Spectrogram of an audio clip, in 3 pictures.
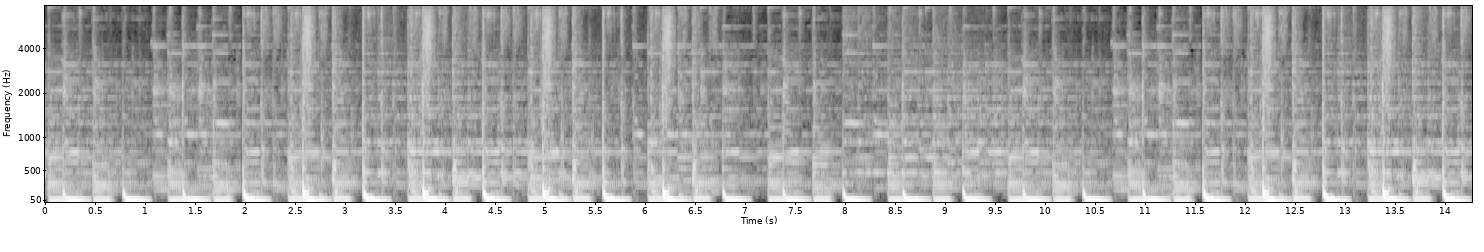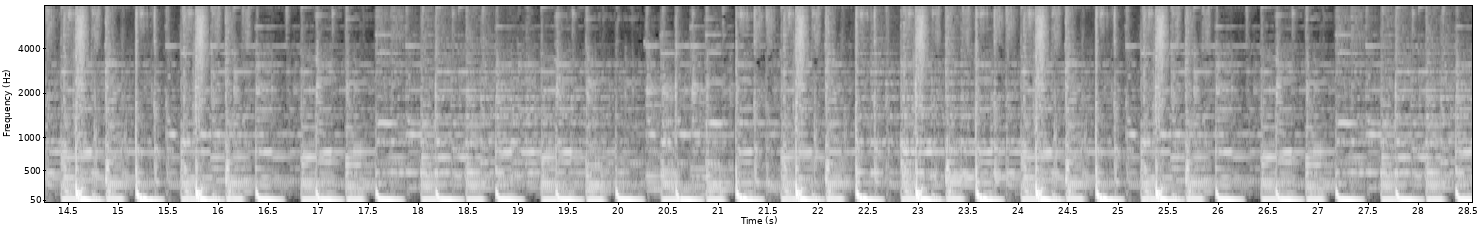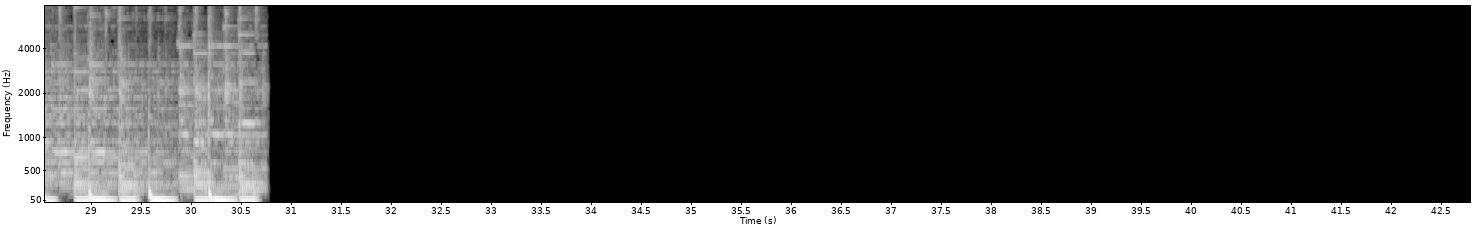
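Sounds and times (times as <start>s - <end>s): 
tropical beat: 0.0s - 30.8s.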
